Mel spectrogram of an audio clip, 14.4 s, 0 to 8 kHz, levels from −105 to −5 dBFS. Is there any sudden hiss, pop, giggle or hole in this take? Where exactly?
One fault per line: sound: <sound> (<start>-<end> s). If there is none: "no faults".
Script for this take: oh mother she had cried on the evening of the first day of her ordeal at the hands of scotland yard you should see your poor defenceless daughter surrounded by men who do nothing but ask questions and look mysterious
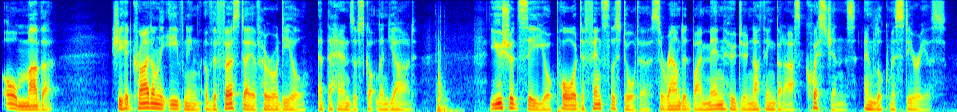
sound: thud (6.5-7.0 s)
